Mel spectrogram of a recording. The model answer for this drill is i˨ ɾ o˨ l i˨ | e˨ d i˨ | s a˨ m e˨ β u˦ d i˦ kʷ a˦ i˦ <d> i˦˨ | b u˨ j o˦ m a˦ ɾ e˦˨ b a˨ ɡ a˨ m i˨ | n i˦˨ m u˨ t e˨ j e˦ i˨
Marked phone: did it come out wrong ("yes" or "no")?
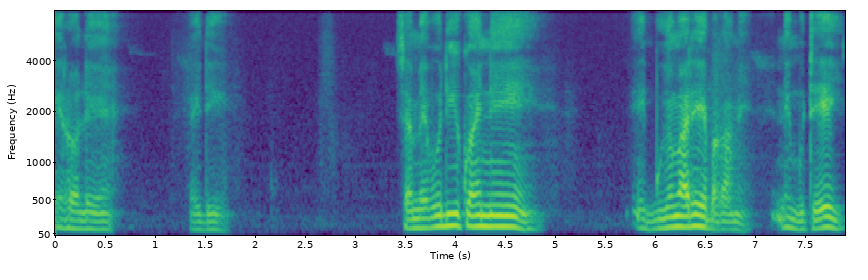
yes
